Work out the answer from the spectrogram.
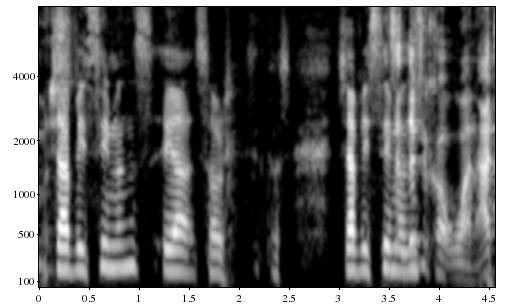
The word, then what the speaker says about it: Xavi Simons: And the um the deal for uh um Javi Gerald Gerald Sim Se Simmons um Shavei Simmons. Shavei Simmons.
